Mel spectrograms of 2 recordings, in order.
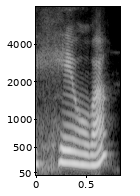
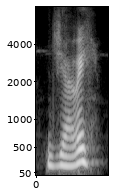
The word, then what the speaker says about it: Jehová: incluso ellos afirman que el nombre Jehová probablemente no haya sido la pronunciación correcta del nombre de Dios que una más exacta puede ser eh yahvé yé yah pero aún así insisten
